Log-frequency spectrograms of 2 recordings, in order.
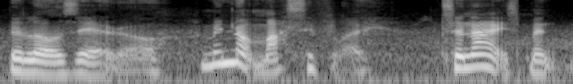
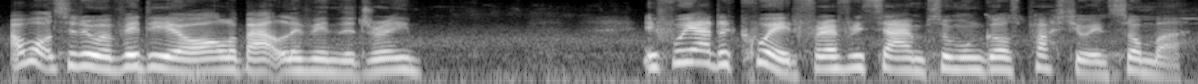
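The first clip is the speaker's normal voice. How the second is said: ordinary delivery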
